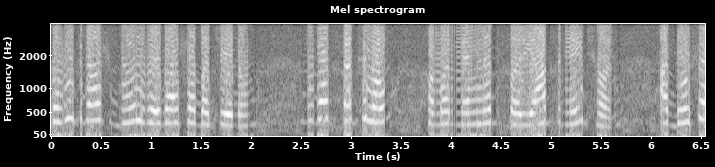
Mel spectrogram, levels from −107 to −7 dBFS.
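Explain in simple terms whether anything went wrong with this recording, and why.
Something did go wrong: a mu-law and A-law mix-up runs through the whole clip. The speech was stored in the A-law form of telephone coding but played back as if it were mu-law, so loudness levels get scrambled. Speech sounds harsh and gritty, and the pauses fill with hiss instead of silence. Ordinary overload distortion only roughens the loudest moments. Here even the quietest stretches turn noisy, which points to the wrong decoding law.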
